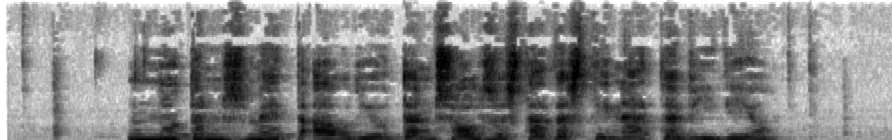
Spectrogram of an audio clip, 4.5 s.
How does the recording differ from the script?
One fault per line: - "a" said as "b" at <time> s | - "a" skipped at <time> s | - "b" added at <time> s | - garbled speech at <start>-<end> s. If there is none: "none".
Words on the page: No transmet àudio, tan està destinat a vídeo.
- "sols" added at 2.3 s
